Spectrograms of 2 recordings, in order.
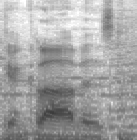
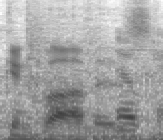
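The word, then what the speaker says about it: Gonçalves: Couple different ways, but I heard one where it seemed like people knew what they were talking about, and they pronounced it Gonclaves, and they had the dad on, and they introduced him as Gonclaves, okay. And he didn't correct them. – Okay. – So I'm sure if it's wrong, someone will correct us. Okay. But maybe just note that we think that's the pronunciation.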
